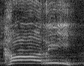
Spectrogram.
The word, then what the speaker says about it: Caries: Avec l'accent, c'est la deuxième syllabe. Des Caries.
